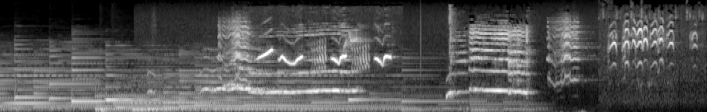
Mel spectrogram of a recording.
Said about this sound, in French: Le faucon cresserelle. Je suis un petit rapace au plumage beige, gris et brun clair. Mon bec est crochu, mes pattes sont jaunes et équipées de serres acérées. Je niche dans des falaises.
